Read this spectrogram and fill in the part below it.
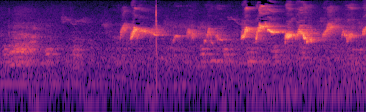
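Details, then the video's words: Red-whiskered bulbul used as a decoy during trapping, singing to provoke wild rivals; rapid bursts of bright, warbled notes sliding between high and mid pitch, delivered in quick rattling phrases with short gaps, faint background chirps. "Bẫy chào mào mỏ như liên thanh"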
